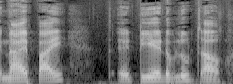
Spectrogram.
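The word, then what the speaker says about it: Naypyidaw: Myanmar की जो capital है वो है NAY नाय, PYI पाई और TWA ताओ। काफ़ी अजीब नाम है लेकिन जो है ये नाय पाई TAW ताओ।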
